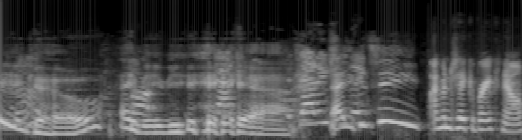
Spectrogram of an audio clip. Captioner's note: laughs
